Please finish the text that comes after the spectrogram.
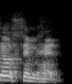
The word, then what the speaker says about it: Osimhen: It's Osimhen. Osimhen. You can call him Osimhen. You can pronounce it as Osimhen, but Osimhen. It ends with an M.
